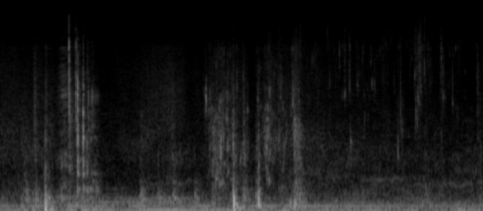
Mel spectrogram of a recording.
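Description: A few sharp knocks and light clatter of fishing gear being handled in a small fishing boat, over a steady low hum.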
